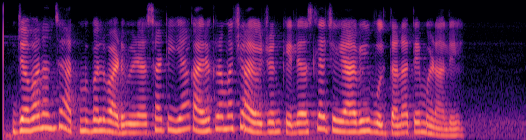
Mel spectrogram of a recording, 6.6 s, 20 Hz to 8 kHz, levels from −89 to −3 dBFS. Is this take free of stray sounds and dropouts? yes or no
yes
